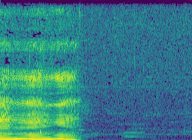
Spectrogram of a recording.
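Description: A man's voice holding a long, level, low-pitched drawn-out "daan" (Indonesian "and") like a hum, cutting off about a second in.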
